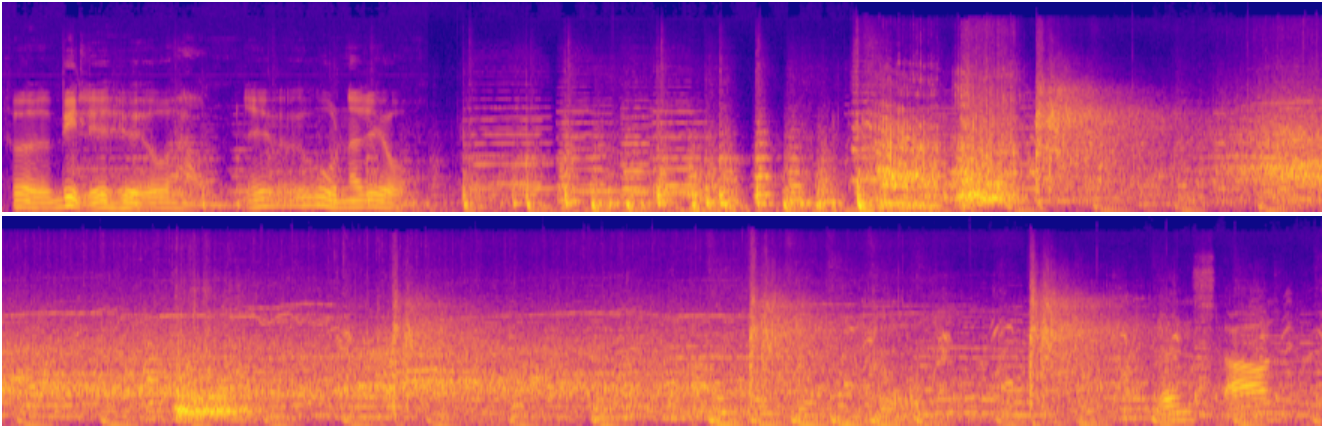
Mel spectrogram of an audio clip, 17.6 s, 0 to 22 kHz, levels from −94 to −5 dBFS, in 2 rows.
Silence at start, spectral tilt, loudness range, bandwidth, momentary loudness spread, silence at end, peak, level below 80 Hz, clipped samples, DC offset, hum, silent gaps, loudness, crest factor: 0.1 s; -6.5 dB/octave; 4 LU; 16.5 kHz; 10 LU; 0 s; -2 dBFS; -36 dBFS; under 0.1%; under 0.1%; none; none; -20 LUFS; 18 dB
